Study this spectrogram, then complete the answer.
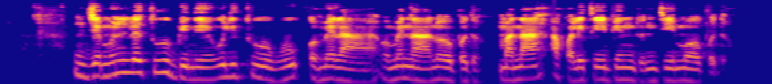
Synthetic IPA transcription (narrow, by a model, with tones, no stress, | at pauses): n̩˨d͡ʒe˨mu˨n̩˦le˦tu˦bi˨ne˨wu˦li˦tu˦u˨ɡʷu˦o˨me˦la˨o˨me˦na˨no˦˨bo˨do˨ma˨na˦a̰˦kʷa˨lɪ˦te˦bi˦n̩˦dʊ˨n̩˦dɪ˦mo˦o˨bo˨do˨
